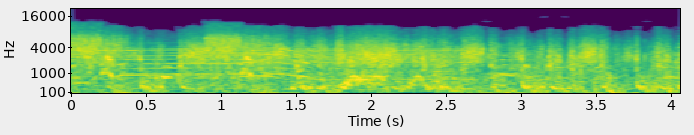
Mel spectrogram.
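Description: Film fight-scene sound effects: a continuous, dense run of blows and crashes from a stick fight, laid over background music.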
